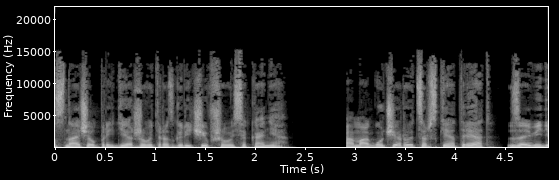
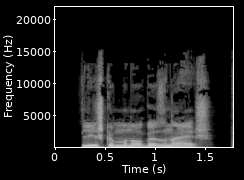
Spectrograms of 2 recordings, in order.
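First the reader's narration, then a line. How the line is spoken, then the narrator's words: Grumbling. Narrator (Russian): проворчал он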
